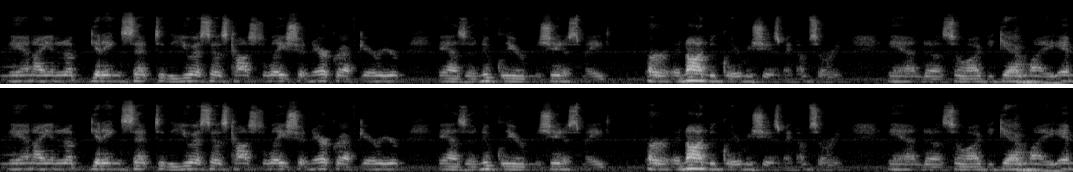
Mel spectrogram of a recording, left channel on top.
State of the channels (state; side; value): identical; both; correlation 1.00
